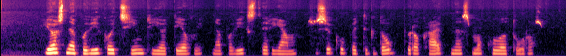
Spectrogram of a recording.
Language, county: Lithuanian, Vilnius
